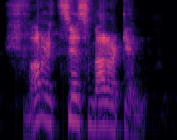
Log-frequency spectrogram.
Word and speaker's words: Schwarzenmarken: And then we also got a submission off of Twitter, a short one with Erased, 91 Days, and Schwarzenmarken. I don't believe I'm pronouncing that correctly, but... – Schwarzenmarken! – Yeah, okay, we'll go with yours. – It's Germanish, so you have to yell.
